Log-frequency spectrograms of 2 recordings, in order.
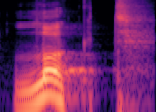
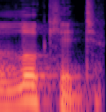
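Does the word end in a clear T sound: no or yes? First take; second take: yes; no. First: The word ends in a clear T sound. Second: The word does not end in a T sound. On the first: The speaker calls it right. "Você vai falar um som de T aqui. K T" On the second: The speaker calls it wrong. "Muita gente fala looked"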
